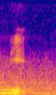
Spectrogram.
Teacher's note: terbuka dan lidahnya itu mendekati ke langit-langit yang depan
